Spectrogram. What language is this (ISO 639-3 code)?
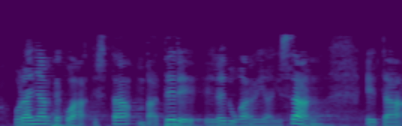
eus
